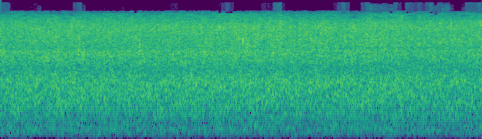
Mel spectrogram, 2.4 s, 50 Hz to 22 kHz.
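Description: Class 4 river rapids rush past Mammoth Bar, a loud, dense, unbroken roar of churning whitewater heard close up with nothing else over it.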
